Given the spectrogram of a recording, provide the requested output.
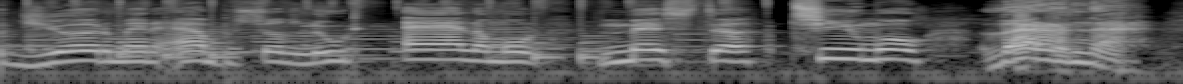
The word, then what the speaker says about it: Werner: Timo Werner. It's me. Now, I have reviewed him before, and apparently his name is pronounced Werner, not Werner, or is it Werner? Pretty sure the W is like a V.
